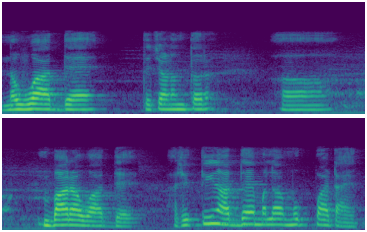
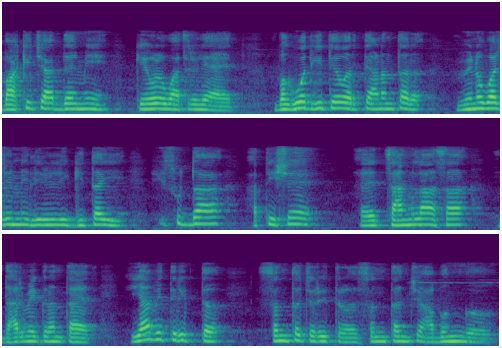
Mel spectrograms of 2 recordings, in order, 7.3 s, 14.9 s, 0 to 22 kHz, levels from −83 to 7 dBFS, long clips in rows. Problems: constant background noise, continuous background conversations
